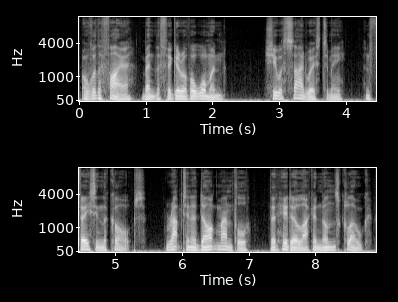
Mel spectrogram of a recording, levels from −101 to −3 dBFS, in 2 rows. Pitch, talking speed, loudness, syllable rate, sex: 100 Hz, 200 wpm, -19 LUFS, 5.5 syllables/s, male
